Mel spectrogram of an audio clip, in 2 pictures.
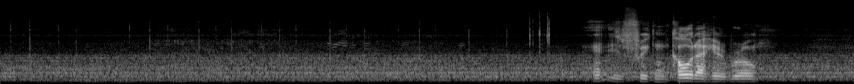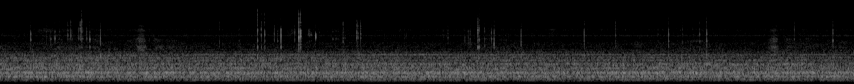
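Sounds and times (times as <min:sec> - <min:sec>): faint clicks: 0:00.0 - 0:05.6
engine hum: 0:00.0 - 0:17.0.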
